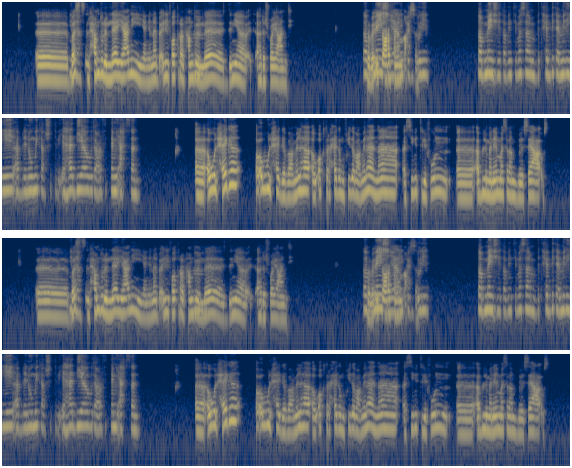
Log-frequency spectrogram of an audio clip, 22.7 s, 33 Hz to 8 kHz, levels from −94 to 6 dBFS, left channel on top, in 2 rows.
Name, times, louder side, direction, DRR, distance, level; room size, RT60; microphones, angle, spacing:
voice 1, 0.7-5.7 7.3-8.2 15.2-16.1 16.4-22.2, left 5 dB, 85° left, 0.6 m, -24 dB
voice 2, 3.8-4.1 7.2-8.0 8.3-8.5 9.5-14.1, left 3 dB, 15° left, 0.9 m, -30 dB
4.7 x 3.0 x 3.3 m
head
